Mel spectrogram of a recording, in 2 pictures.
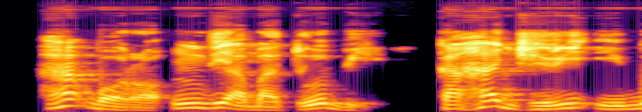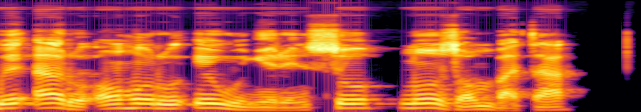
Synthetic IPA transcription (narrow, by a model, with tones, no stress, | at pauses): ha˦k͡pɔ˨ɾɔ̰˨n̩˦dɪ˦a˨ɡ͡ba˨to˦bḭ˨ | ka˨ɦa˦d͡ʒi˨ɾi˦ʔi˨ɡ͡be˦ʔa˦ɾʊ˨ʔɔ˦ɦʊ˦ɾʊ˦ʔe˦wu˨ɲe˨ɾe˨n̩˨so˦nʊ˦zɔ˨m̩˦ba̰˨ta˦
